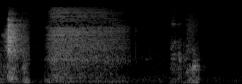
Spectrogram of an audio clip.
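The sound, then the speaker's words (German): A person sitting upright with eyes closed breathes deeply: a sharp nasal sniff opens into a long, steady breath through the nose, followed by a softer, breathy exhale through a slightly open mouth; quiet, with no talking. “Dann seid ihr jetzt eingeladen, euch schön aufrecht hinzusetzen, die Augen zu schließen und tief durch die Nase einzuatmen und durch den Mund, durch den leicht geöffneten Mund wieder auszuatmen.”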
